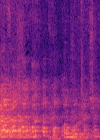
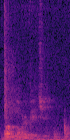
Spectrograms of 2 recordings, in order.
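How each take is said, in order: First: Laughing. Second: Slow and soft, letting it sink in; slow question. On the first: Repeats question laughing. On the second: Speaker asks audience slowly and quietly. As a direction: ask it slowly to make them think. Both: Shown as a demonstration.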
